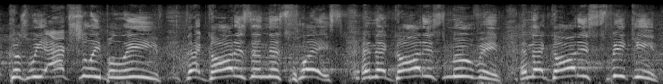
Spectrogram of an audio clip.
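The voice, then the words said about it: Yelling sermon delivery. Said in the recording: “I'm yelling earlier than I normally do”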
